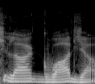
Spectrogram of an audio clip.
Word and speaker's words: La Guardia: Ja, also er spricht sich La Guardia aus. Also man hat so eher so ein Gw. – Guardia und nicht Guardia. – Genau. – Weil die Hinweisgeberin hat uns ja geschrieben, dass das eben nicht so basiert auf dem Französischen, sondern auf dem Italienischen. Und deswegen spricht man halt das U auch noch aus.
